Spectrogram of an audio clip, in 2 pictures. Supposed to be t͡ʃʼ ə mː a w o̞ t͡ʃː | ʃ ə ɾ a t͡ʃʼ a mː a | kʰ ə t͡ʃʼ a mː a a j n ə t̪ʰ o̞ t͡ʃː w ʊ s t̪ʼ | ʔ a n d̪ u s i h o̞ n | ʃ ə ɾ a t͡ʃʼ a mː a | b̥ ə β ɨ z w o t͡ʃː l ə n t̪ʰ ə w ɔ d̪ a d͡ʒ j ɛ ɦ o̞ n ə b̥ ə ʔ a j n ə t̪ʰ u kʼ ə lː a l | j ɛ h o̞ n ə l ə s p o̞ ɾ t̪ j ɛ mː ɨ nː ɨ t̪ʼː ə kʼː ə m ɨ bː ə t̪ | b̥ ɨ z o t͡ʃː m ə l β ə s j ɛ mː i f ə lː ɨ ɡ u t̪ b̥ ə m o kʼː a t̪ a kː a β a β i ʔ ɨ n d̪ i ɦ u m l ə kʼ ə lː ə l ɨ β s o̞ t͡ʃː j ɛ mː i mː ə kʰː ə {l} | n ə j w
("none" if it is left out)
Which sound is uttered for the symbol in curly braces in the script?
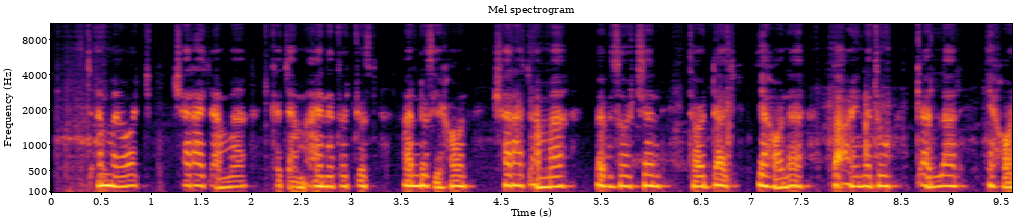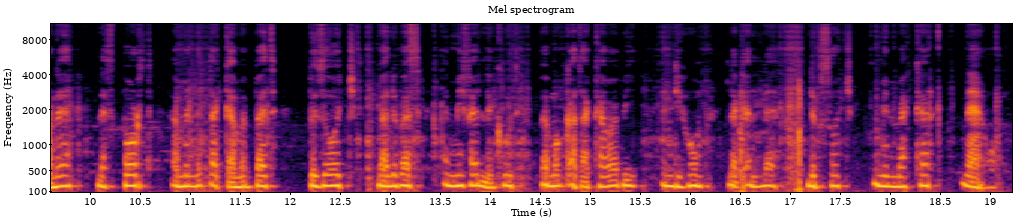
ɾ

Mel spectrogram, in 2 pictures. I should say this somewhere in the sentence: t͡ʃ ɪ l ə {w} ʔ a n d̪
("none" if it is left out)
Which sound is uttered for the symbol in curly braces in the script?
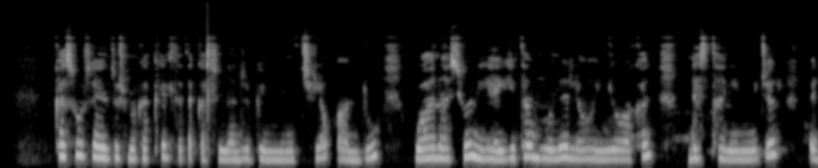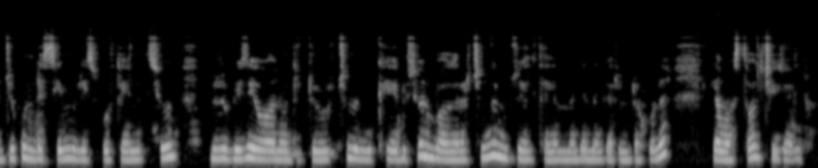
w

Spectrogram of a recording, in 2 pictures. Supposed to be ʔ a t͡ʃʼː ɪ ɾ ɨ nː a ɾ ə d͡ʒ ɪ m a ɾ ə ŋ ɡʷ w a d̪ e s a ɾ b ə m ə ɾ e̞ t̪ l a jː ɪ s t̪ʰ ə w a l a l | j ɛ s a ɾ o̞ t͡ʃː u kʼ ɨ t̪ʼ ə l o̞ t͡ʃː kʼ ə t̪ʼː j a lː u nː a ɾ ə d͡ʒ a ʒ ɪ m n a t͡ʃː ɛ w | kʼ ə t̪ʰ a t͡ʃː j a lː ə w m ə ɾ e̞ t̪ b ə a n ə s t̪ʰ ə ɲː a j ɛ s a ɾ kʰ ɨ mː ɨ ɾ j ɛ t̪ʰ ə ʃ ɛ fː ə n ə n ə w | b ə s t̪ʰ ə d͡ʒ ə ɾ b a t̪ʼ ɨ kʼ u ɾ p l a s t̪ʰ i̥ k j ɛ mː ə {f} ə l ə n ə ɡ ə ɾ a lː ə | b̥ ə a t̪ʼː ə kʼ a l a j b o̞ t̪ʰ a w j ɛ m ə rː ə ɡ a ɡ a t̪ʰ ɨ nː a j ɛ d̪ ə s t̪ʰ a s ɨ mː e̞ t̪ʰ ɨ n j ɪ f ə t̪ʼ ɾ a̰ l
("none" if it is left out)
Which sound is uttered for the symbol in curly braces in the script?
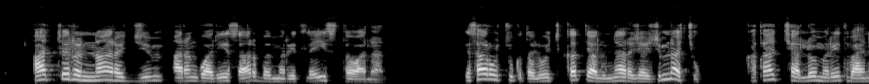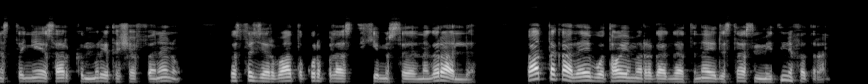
s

